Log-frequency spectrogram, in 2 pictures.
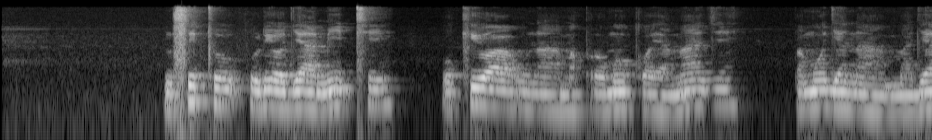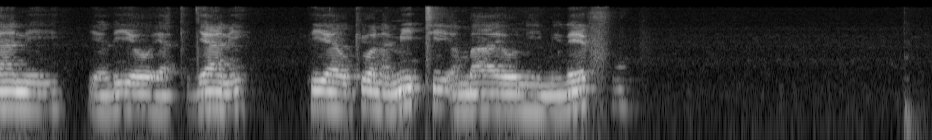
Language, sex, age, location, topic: Swahili, male, 25-35, Dar es Salaam, agriculture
